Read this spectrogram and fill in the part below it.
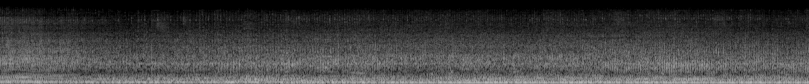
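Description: A small propeller plane's engine idles with a rough, throbbing hum close by.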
